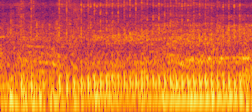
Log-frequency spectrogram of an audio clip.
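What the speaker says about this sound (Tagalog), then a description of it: "Uy, may motor." A motorcycle engine runs steadily nearby, a loud, rough droning putter that holds constant through the moment.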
